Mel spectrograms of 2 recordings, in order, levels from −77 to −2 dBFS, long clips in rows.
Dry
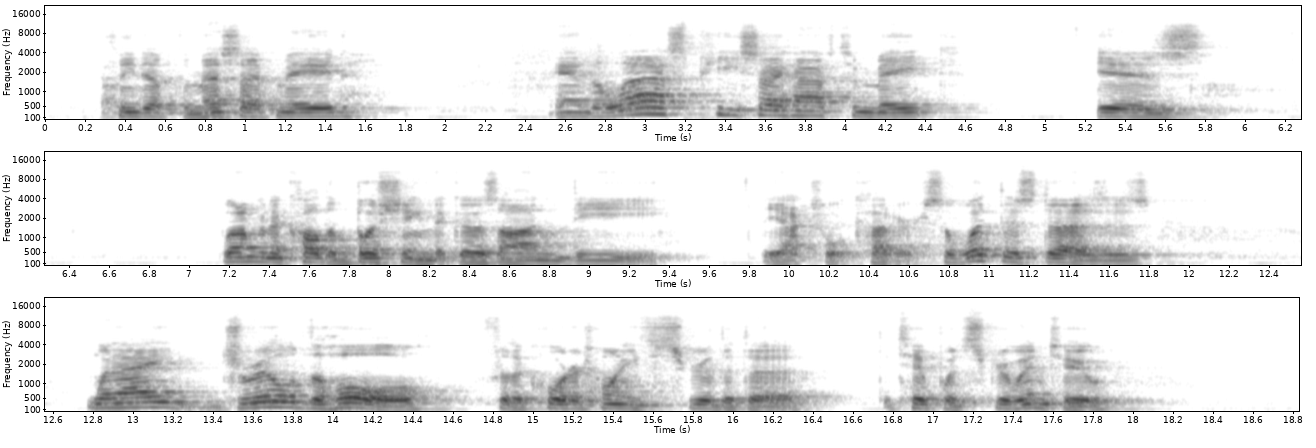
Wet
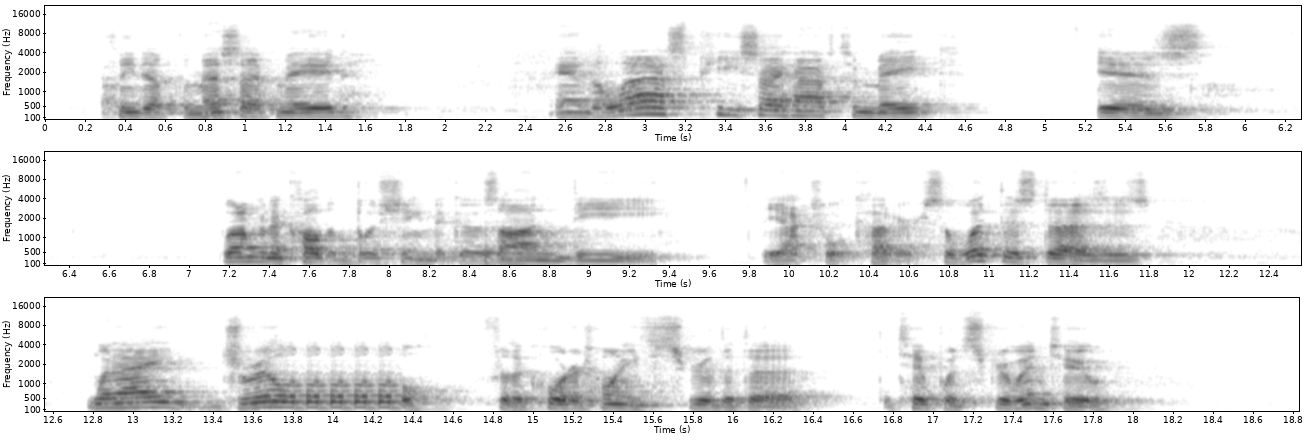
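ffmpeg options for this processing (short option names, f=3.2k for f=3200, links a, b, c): -filter_complex "[0:a]asettb=1/sr,asplit=3[a][b][c];[a]atrim=end=7.664[d];[b]atrim=start=7.66:end=8.48,asetpts=PTS-STARTPTS,afade=t=in:d=0.004:c=qsin,afade=t=out:st=0.816:d=0.004:c=qsin,acompressor=threshold=-38dB:ratio=3:attack=3.2:release=140:knee=1:detection=peak[e];[c]atrim=start=8.476[f];[d][e]acrossfade=d=0.004:c1=hsin:c2=qsin[g];[g][f]acrossfade=d=0.004:c1=qsin:c2=hsin,asplit=6[h][i][j][k][l][m];[h]atrim=end=13.872[n];[i]atrim=start=13.748:end=13.872[o];[j]atrim=start=13.748:end=13.872[p];[k]atrim=start=13.748:end=13.872[q];[l]atrim=start=13.748:end=13.872[r];[m]atrim=start=14.348[s];[n][o]acrossfade=d=0.004:c1=hsin:c2=hsin[t];[t][p]acrossfade=d=0.004:c1=hsin:c2=hsin[u];[u][q]acrossfade=d=0.004:c1=hsin:c2=hsin[v];[v][r]acrossfade=d=0.004:c1=hsin:c2=hsin[w];[w][s]acrossfade=d=0.004:c1=hsin:c2=hsin,highpass=150"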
